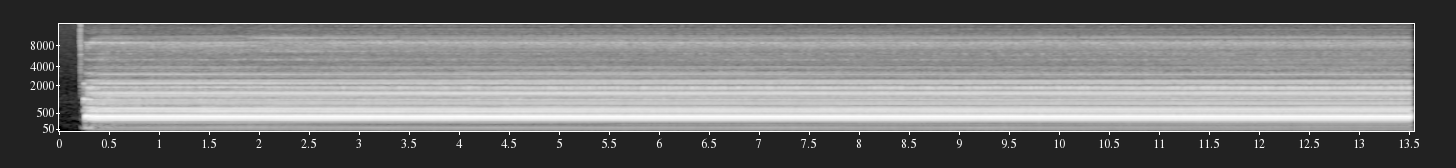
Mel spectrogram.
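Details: Volvo V50 air suspension compressor during a pressure valve test: switches on sharply and holds a steady, even electric hum with no knocking or grinding. Pump works and reaches just over 120, though the owner notes the pump gets quite hot.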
